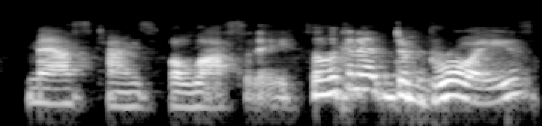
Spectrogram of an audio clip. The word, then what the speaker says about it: de Broglie: velocity so looking at De bry's or Lou de Bry not de brogle but it looks like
